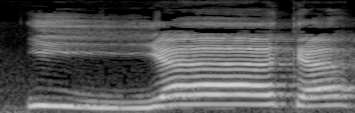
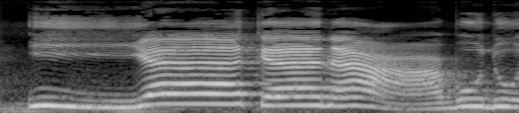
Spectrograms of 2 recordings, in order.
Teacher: Je laisse légèrement un passage entre le milieu de la langue et le palais supérieur pour pouvoir bien prononcer le nabr du ya. Iyaka, vous voyez, i, c'est ouvert.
